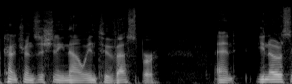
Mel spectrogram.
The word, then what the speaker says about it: VSEPR: Now when we were talking about um those electron pairs and we're kind of transitioning now into vesper and you notice it's pronounced vesper but it's not spelled vesper.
